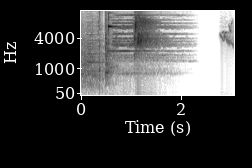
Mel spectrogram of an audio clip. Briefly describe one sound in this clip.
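A short chime rings out as the next turn begins.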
